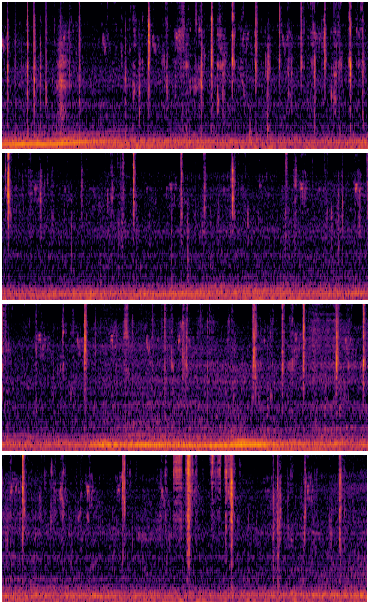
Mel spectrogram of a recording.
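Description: Close-up chewing of rotisserie chicken, with many small crisp clicks as the skin and meat are bitten and torn. Low closed-mouth humming twice, at the start and again about two-thirds of the way through.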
